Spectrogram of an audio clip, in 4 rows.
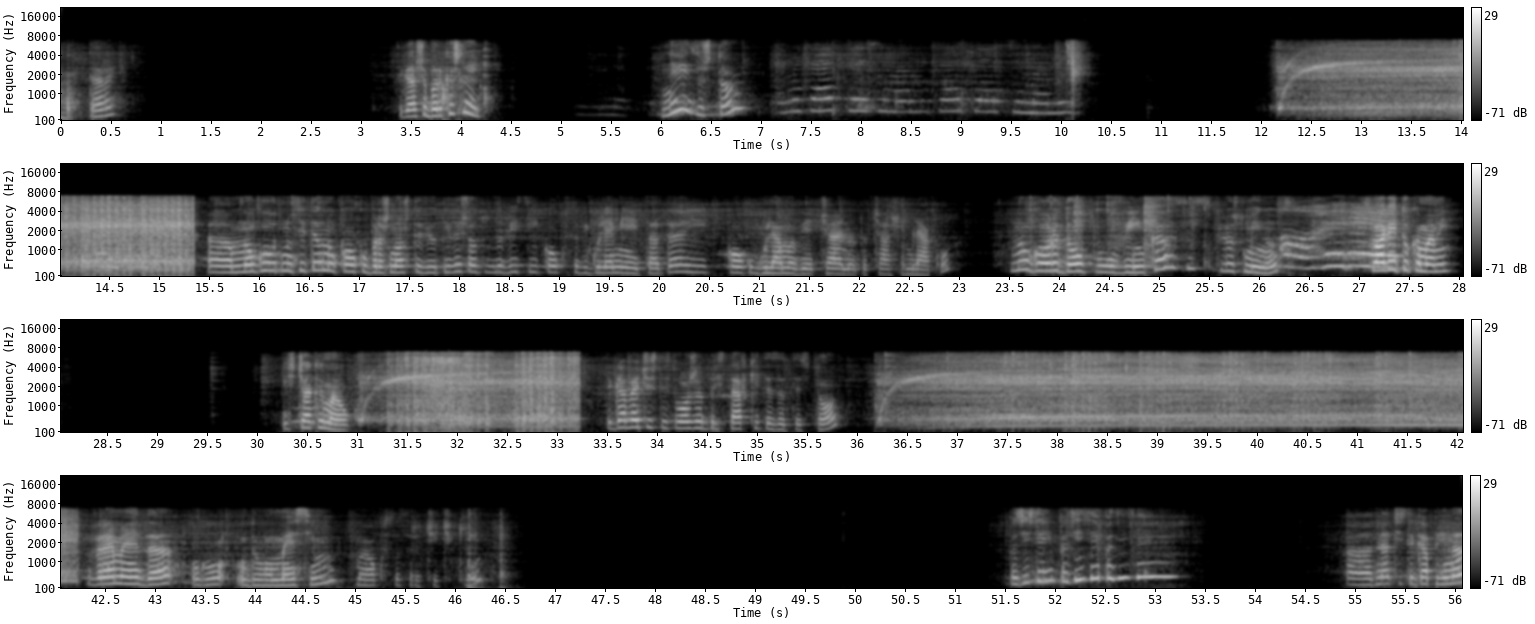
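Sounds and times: electric hand mixer whining: 12.1 - 15.4, 31.0 - 33.3, 36.2 - 42.3.

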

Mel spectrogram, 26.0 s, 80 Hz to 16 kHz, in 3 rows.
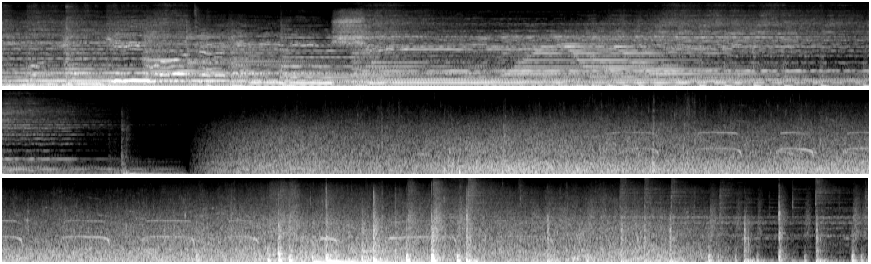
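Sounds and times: drum and cymbal hits: 6.1 - 9.2, 19.8 - 26.0
sea waves on beach: 10.6 - 26.0.

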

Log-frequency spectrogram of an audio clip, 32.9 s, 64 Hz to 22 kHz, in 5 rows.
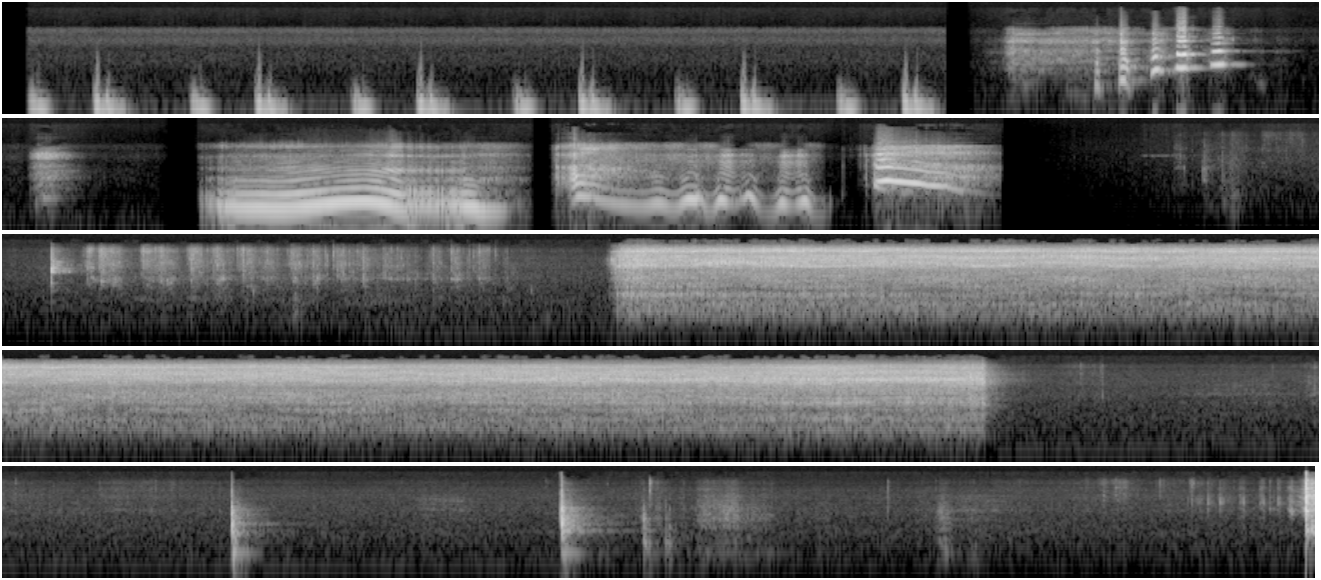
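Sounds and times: heartbeat thumps: 0.1 - 4.8
whipped cream can hissing: 16.2 - 24.8.

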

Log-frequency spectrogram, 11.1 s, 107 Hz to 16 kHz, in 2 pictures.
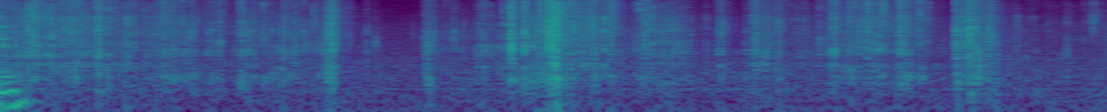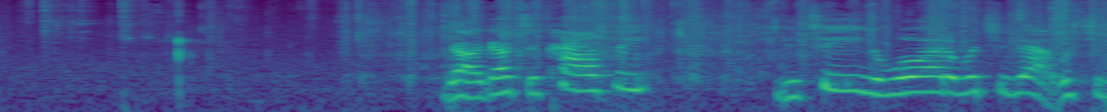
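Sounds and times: packaging crinkling: 0.0 - 11.0.

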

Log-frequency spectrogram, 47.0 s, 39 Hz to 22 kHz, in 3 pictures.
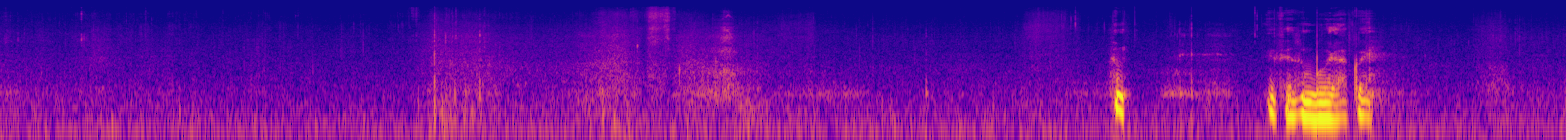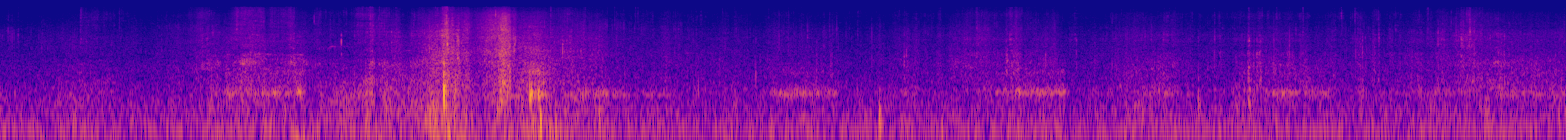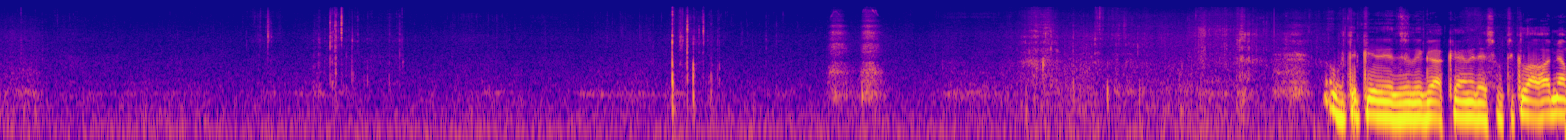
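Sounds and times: hand scraping in damp soil: 0.0 - 32.4, 39.6 - 46.9
weeds rustling: 0.0 - 46.8.

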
